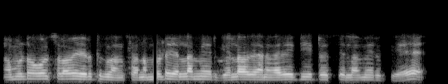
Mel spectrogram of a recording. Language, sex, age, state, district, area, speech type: Tamil, male, 60+, Tamil Nadu, Sivaganga, urban, conversation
